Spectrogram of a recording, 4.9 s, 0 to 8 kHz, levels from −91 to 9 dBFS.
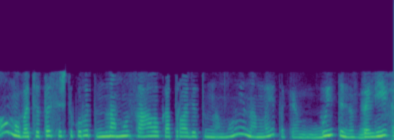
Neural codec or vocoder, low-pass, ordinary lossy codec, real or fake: none; 7.2 kHz; AAC, 16 kbps; real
